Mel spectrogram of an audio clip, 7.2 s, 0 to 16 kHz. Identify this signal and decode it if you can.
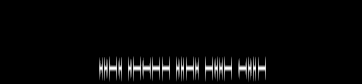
Morse code, heard as a keyed tone, about 25 wpm, 700 Hz. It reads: F1FXX
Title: DXCC-100 Call Signs - 5 Characters - 25wpm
